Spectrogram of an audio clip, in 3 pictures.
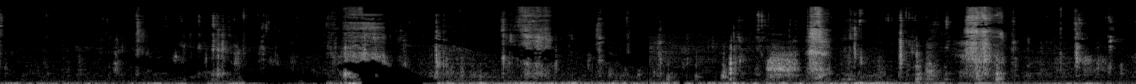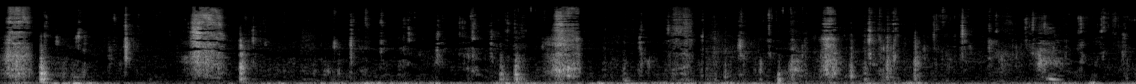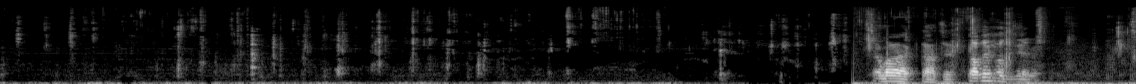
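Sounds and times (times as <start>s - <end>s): people chewing fried chicken: 0.0s - 34.0s
sharp crunches: 24.0s - 34.0s.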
